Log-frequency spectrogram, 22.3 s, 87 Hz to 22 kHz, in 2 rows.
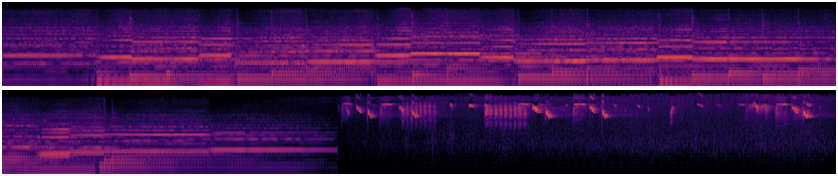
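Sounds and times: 
sustained harmonic musical tones: 0:00.0 - 0:15.6
songbird singing bright chirping phrases: 0:00.0 - 0:22.2.

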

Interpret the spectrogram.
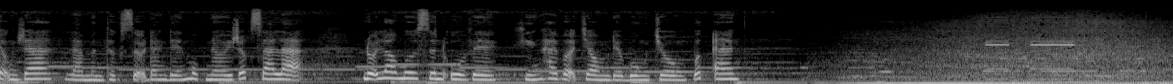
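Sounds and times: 
speech: 0:00.0 - 0:07.6
broad road noise: 0:07.4 - 0:11.7
heavy vehicle engine rumble: 0:07.4 - 0:11.7
short high beeps: 0:09.8 - 0:10.8.

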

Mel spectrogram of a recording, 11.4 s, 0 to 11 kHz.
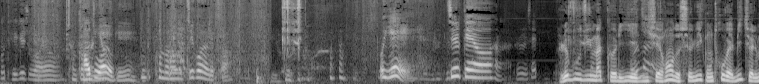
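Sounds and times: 
speech: 0:00.0 - 0:04.6, 0:05.7 - 0:11.3
crisp camera shutter click: 0:04.2 - 0:04.6, 0:08.5 - 0:08.9
laughter: 0:04.5 - 0:05.4.

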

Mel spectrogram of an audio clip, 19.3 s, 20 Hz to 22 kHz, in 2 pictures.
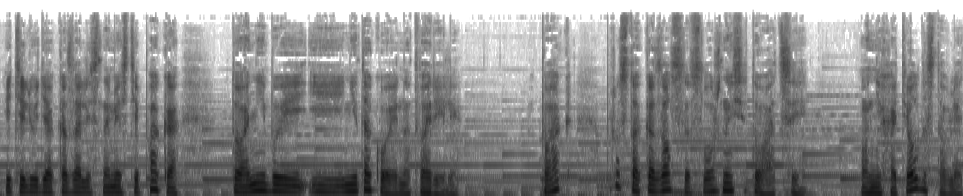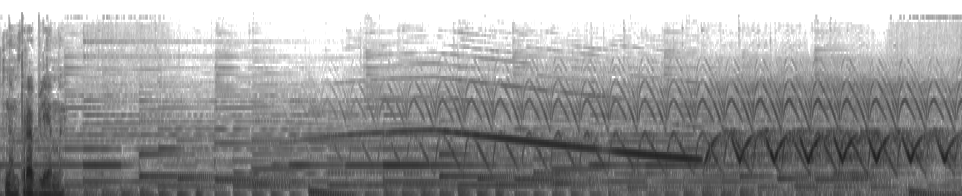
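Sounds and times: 
speech: 0:00.0 - 0:04.7, 0:05.4 - 0:10.4
police car siren wailing and whooping: 0:13.2 - 0:19.2.

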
